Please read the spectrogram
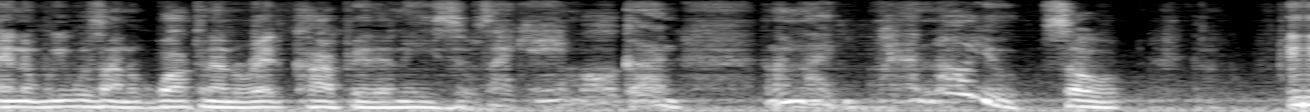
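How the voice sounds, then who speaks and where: A man speaks at a fairly quick pace with a fairly low pitch. Noticeable background noise is present. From New England. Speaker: reggae musician. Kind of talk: radio interview.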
